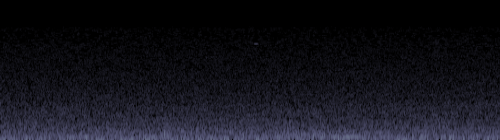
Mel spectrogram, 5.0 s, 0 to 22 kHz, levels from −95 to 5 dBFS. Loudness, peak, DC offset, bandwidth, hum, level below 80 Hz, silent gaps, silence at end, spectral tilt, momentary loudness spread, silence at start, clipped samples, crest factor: -61 LUFS; -44 dBFS; under 0.1%; 11.5 kHz; none; -60 dBFS; none; 0 s; -5.5 dB/octave; 3 LU; 0 s; under 0.1%; 12 dB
